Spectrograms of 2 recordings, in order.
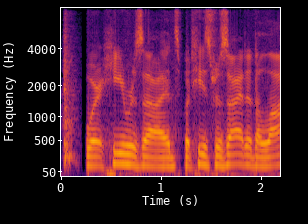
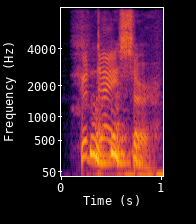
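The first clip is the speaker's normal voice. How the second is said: mock indignant fake outrage, higher pitch; 7 semitones higher, 4 dB louder than usual. Acting out an offended reply to being cut off: mock indignant. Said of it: "It's a how dare you".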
